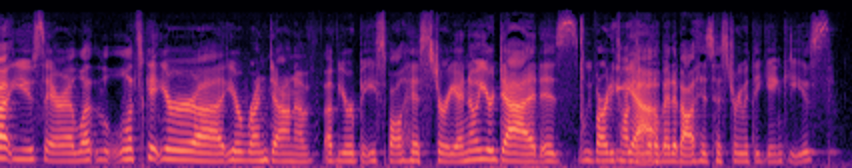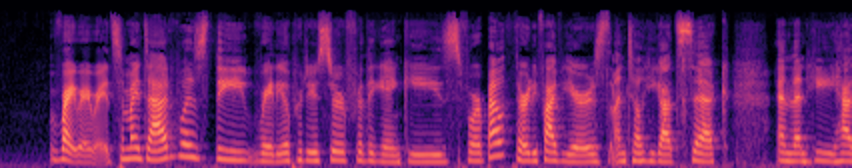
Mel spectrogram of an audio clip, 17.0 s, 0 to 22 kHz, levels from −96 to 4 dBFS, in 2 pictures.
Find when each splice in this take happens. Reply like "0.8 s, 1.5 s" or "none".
5.8 s, 14.6 s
